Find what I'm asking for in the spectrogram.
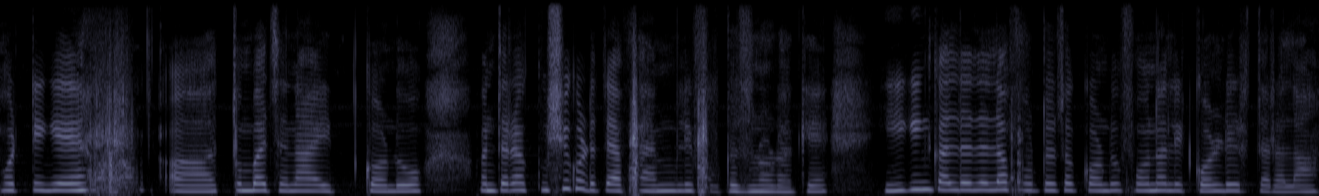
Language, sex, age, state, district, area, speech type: Kannada, female, 18-30, Karnataka, Chikkamagaluru, rural, spontaneous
